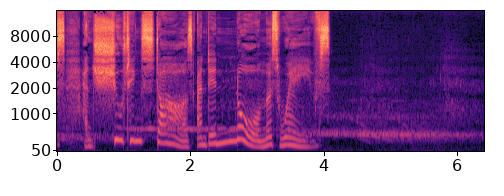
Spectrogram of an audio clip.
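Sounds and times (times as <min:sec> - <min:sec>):
humpback whale song: 0:00.0 - 0:06.3
speech: 0:00.4 - 0:04.2.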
